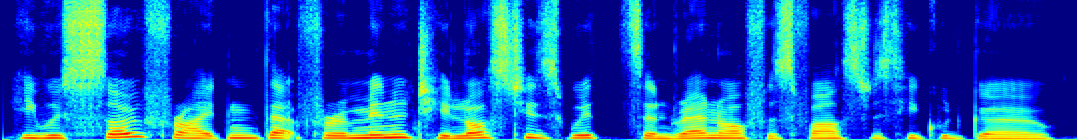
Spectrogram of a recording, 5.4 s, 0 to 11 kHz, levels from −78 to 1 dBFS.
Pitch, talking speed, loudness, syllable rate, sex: 190 Hz, 235 wpm, -17 LUFS, 4.8 syllables/s, female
